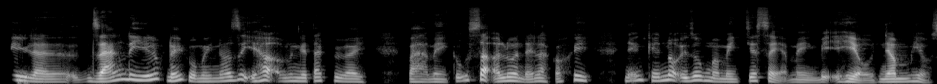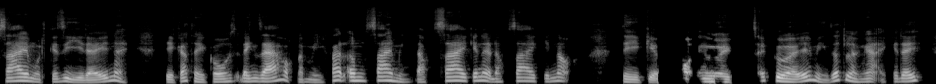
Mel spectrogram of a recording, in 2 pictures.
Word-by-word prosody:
khi 200 - +3
là, 140 -5 +2 0.2
ờ, - - -8 0.2
dáng 155 - +6
đi 205 -4 +4
lúc 245 +4 +1
đấy 170 +5 +3
của 155 - +1
mình 140 0 -3
nó 160 +4 0
dị 200 +6 -2
hợm 160 -1 0
người 155 -1 0
ta 165 +3 -2
cười 135 -6 -2 0.4
và 125 -1 -3
mình 120 0 -5
cũng 160 +5 -4
sợ 200 -8 +4
luôn 165 0 +3
đấy 120 0 -3
là 150 -1 -2
có 130 - -6
khi 190 +5 -1 0.3
những 180 +6 -3
cái 170 -3 -1
nội 190 -5 +2
dung 190 0 +1
mà 140 - -1
mình 125 -2 -3
chia 170 - 0
sẻ 165 - -2
mình 105 -2 -6
bị - - -3
hiểu 125 -8 +3
nhầm, 125 +2 +2
hiểu 140 -9 -4
sai 160 - +3
một 130 -5 -4
cái 125 - -4
gì 125 -8 +1
đấy 105 +6 +3
này, 175 - -1 0.4
thì 110 - 0
các 150 +8 -1
thầy 120 -5 -1
cô 125 +4 0
sẽ 150 - -12
đánh 145 +1 +1
giá 140 +1 +5
hoặc 190 -1 -2
là 115 - -6
mình 105 -2 -8
phát 195 0 +2
âm 175 -2 +2
sai, 185 +2 +2
mình 125 -7 -6
đọc 115 0 -3
sai 175 0 +3
cái 175 +1 -1
này 175 -4 +2
đọc 130 0 -5
sai 160 +2 -1
cái 140 - -4
nọ, 165 +2 -3 0.5
thì, 115 -3 0
kiểu, - - +1 0.2
mọi - - +1
người 130 -3 +2 0.3
sẽ 175 - -3
cười 135 -7 +6
ấy, 170 +5 +4
mình 140 - -3
rất 185 - 0
là 175 -8 +2
ngại 135 +3 -4
cái 135 - -6
đấy. 150 +6 +2
145 Hz, 250 wpm, -24 LUFS, 125-175 Hz, 0.5 s, dáng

